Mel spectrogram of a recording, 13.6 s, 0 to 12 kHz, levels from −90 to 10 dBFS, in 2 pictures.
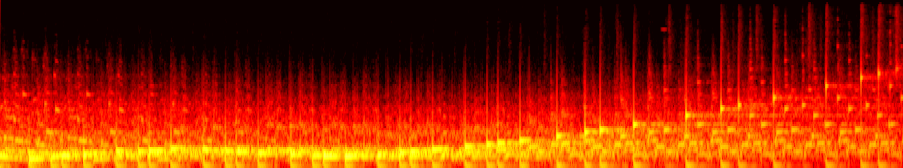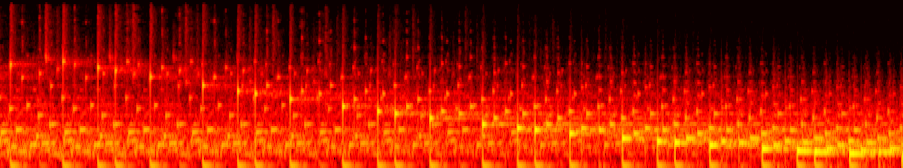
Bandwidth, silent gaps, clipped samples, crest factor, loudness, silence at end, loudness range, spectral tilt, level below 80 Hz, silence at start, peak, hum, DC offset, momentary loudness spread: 8.2 kHz; none; under 0.1%; 16 dB; -22 LUFS; 0 s; 10 LU; -9 dB/octave; -34 dBFS; 0 s; -4 dBFS; none; under 0.1%; 11 LU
